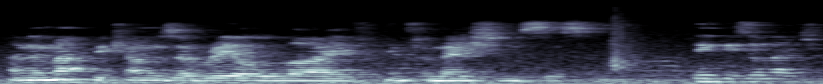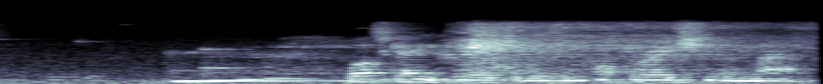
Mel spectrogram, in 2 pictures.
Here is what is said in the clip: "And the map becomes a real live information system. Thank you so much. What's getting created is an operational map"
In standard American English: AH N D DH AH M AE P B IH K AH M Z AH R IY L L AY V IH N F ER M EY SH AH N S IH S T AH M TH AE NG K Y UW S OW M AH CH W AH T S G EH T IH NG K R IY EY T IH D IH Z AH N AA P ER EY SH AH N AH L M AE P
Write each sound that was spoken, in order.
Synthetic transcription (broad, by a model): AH N DH AH M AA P B IH K AH M Z AH R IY L L AY V IH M F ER M EY SH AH N S IH S T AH M TH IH NG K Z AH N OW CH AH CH W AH T S G EH T IH NG K R IY EY T IH D IH Z AH N AA P ER EY SH AH N AH L M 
